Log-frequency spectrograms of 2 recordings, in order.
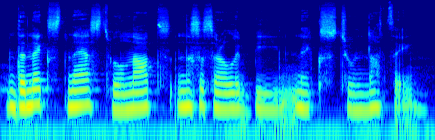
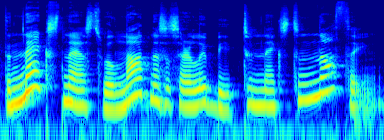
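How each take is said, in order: First: The voice is quiet, sad and less clear. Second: The voice is light, loud and bright. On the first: The speaker feels sad and guilty. "guilty sounds like this" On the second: The speaker feels hopeful and positive. "when I speak with optimistic voice, the voice is, the sound of the voice is lighter, is louder"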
